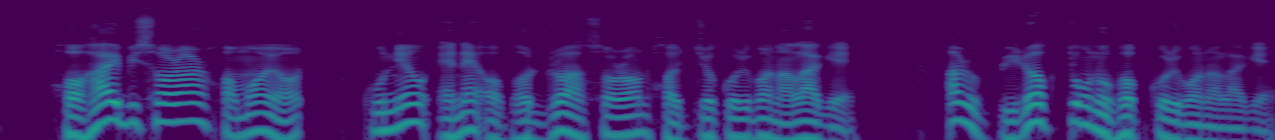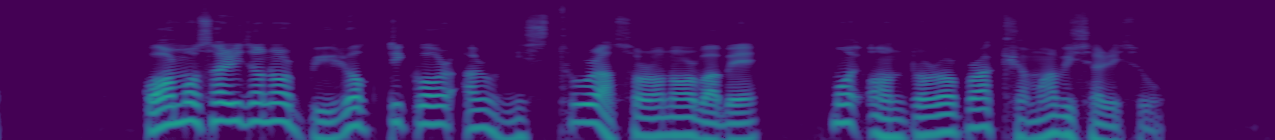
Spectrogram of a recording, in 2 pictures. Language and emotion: Assamese, disgusted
